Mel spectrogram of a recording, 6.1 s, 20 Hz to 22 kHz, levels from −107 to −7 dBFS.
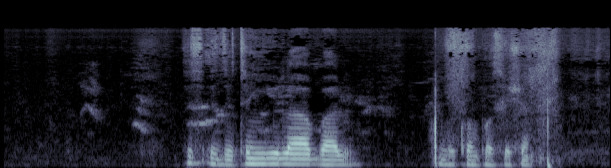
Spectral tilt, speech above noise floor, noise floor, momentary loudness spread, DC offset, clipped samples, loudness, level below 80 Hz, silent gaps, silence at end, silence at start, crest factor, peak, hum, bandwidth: -4.5 dB/octave; 41 dB; -79 dBFS; 12 LU; under 0.1%; under 0.1%; -38 LUFS; -66 dBFS; none; 0.1 s; 1.35 s; 24 dB; -16 dBFS; none; 11.5 kHz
